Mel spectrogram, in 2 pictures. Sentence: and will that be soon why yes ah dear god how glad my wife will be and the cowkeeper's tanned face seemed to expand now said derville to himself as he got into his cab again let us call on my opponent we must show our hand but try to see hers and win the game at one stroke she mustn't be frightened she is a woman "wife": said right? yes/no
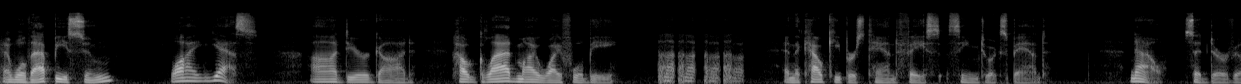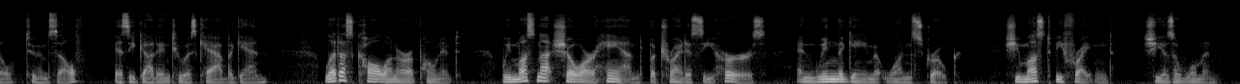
yes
